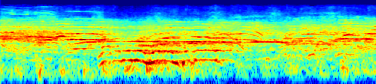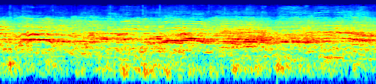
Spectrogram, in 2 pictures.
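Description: Crowd of schoolchildren shouting and cheering on runners in an indoor sports hall: a steady, loud din of many overlapping young voices with no letup.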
